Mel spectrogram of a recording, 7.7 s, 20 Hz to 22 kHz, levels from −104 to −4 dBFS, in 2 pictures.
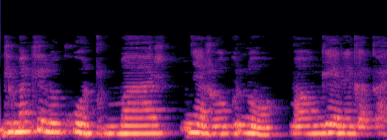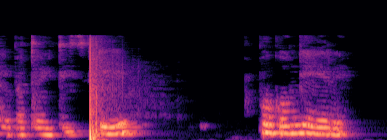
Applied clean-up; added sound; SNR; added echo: classical method WPE with log-MMSE.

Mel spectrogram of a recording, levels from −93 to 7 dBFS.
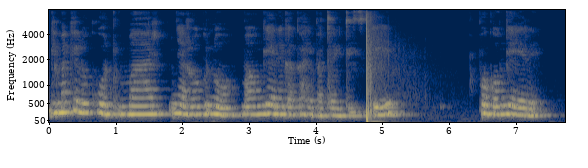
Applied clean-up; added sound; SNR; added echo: none; Fireworks; 12 dB; reverberation time 0.6 s.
